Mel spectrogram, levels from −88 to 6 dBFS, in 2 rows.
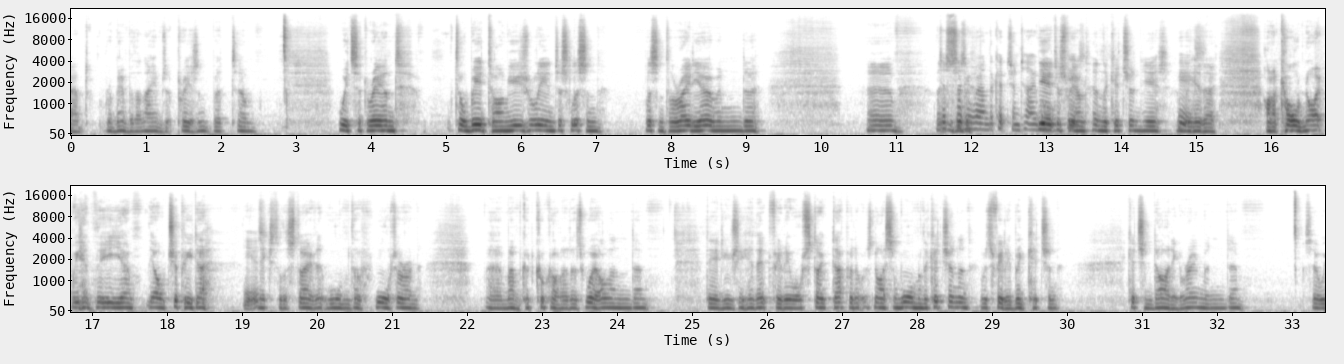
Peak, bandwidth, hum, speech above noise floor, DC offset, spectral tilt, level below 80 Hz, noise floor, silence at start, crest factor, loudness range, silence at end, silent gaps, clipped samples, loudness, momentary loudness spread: -10 dBFS; 18.5 kHz; none; 29 dB; under 0.1%; -6 dB/octave; -60 dBFS; -60 dBFS; 0 s; 22 dB; 7 LU; 0 s; none; under 0.1%; -32 LUFS; 16 LU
